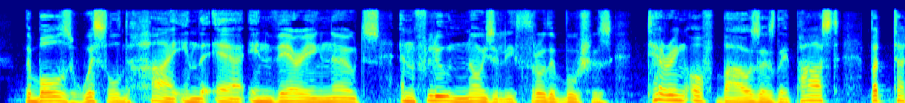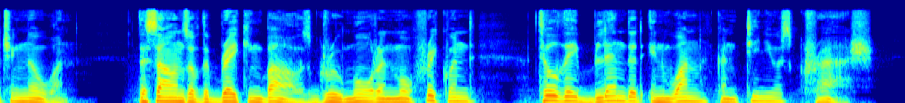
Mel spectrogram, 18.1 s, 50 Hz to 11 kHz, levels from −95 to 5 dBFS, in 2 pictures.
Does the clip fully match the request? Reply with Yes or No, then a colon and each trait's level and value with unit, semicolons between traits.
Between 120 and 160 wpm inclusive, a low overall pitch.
Yes: average, 150 wpm; low, 115 Hz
